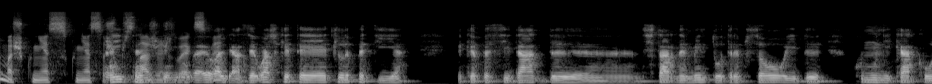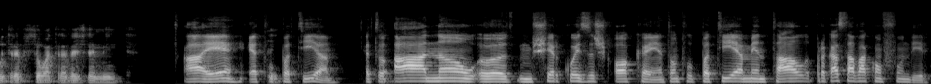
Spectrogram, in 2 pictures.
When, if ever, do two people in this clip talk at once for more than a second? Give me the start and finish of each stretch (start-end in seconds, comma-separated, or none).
1.0-2.3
